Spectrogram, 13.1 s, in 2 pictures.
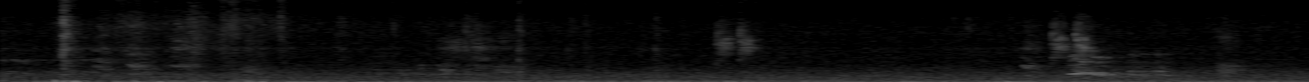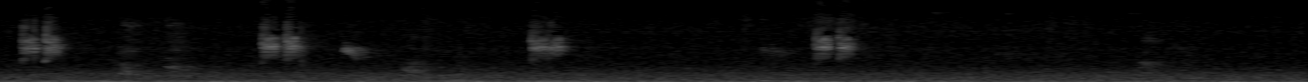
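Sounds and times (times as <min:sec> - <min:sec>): thin lower bird calls: 0:03.5 - 0:03.9, 0:05.1 - 0:09.5, 0:10.3 - 0:11.0
small bird high chirps: 0:03.6 - 0:03.9, 0:05.1 - 0:05.8, 0:06.6 - 0:07.0, 0:07.8 - 0:08.5, 0:09.2 - 0:09.5, 0:10.3 - 0:10.9.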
